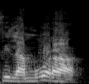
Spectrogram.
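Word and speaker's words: Vilamoura: La Mora for how do you say that Villa Morris yeah we didn't I got I got here the ring ha with in ha ha yes Villa Mora x3b to Joe's 16th in Oro Seventeen's max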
